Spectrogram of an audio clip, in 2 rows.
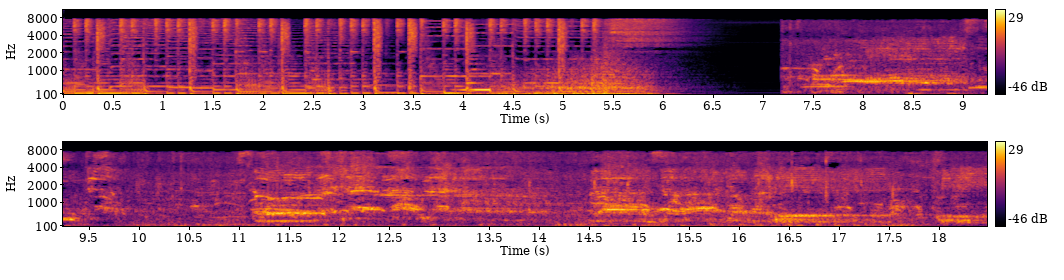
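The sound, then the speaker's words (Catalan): A huge crowd roars and chants loudly at the Barça players' bus parade through the streets of Barcelona celebrating the league title, a dense wall of cheering that cuts out briefly, then returns with waves of shouted, sung chants. “És l'ambient que es viu des de l'autocar dels jugadors del Barça en aquesta rua en marxa ja des de les 6 de la tarda i que ha de recórrer els carrers de Barcelona per celebrar un campionat de Lliga aconseguit amb un 0-2 al camp de l'Espanyol.”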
